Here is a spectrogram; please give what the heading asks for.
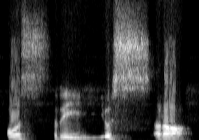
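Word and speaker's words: عُسْرِ يُسْرًا: Ketika kita benar bacanya usri yusra.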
